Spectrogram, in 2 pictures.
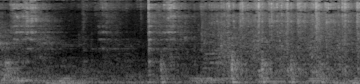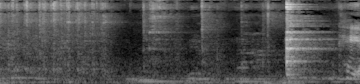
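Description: Applesauce is stirred into cake mix in a bowl, with quiet scraping and light clinks of a utensil against the dish, a louder knock near the end, and faint background noise.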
